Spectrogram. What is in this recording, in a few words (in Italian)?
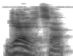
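"gersa", vocabolario dialettale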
